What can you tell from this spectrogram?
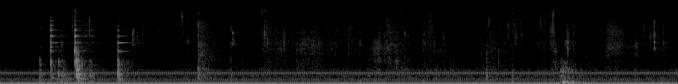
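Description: A few light clinks and handling clatters, clustered in the first second or so and again once near the end, as things are set down and a cloth is handled, over a steady low electrical hum.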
